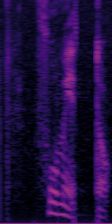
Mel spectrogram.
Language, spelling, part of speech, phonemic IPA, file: Italian, fumetto, noun, /fuˈmetto/, It-fumetto.ogg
